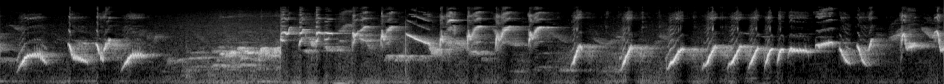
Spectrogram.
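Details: Morning lure song of a White-rumped shama, used to prompt birds to sing quickly: sweeping rising whistles, short sharp chips and a fast series of upward slurs, loud and varied.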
